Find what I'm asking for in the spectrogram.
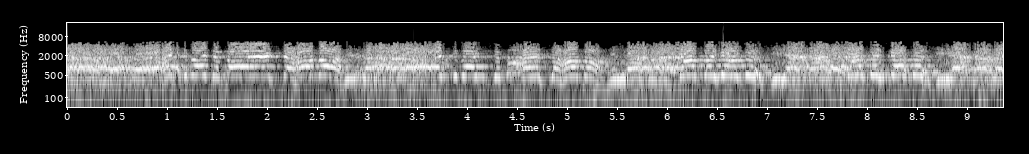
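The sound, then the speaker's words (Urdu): A large crowd at a religious rally shouts a takbir slogan in response, loud massed voices roaring in repeated rhythmic bursts with brief dips between the chanted phrases. “کھڑے ہو کر میرے ساتھ وعدہ کریں کہ ہم سپاہی صحابہ کے پرچم کے نیچے نعرہ تکبیر”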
